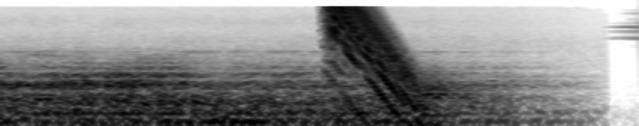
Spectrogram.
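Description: Synthesized logo-intro sound effect: a steady low rumble with a fast falling whoosh about two seconds in, then fading away near the end.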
